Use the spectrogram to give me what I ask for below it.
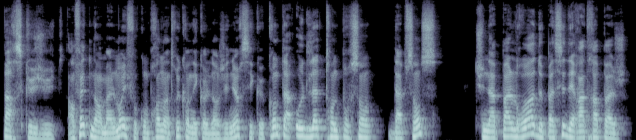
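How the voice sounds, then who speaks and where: Man, podcast host, casual storytelling, animated, colloquial, mid pitch. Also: a little fast. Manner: animated, rambling, colloquial, frequent restarts.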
